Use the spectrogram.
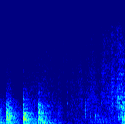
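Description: Three firm knocks on a door backstage on a punk band tour, close and sharp in quick succession, followed by a quieter room hum.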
